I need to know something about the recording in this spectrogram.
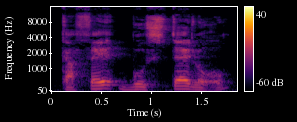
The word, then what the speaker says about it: Cafecito: This morning we are using Cafecito, which is how it is pronounced.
